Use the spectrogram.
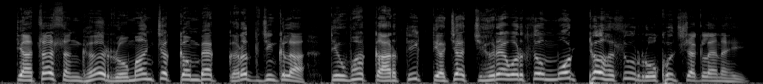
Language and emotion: Marathi, happy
